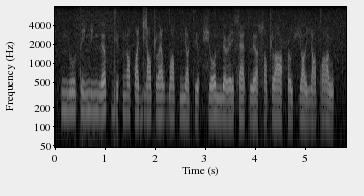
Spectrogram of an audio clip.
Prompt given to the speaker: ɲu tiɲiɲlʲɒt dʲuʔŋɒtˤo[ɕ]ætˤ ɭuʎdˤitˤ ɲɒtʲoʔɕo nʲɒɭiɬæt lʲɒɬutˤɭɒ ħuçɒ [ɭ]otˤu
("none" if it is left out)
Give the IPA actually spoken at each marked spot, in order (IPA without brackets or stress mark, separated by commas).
d͡ʑ, ʎ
